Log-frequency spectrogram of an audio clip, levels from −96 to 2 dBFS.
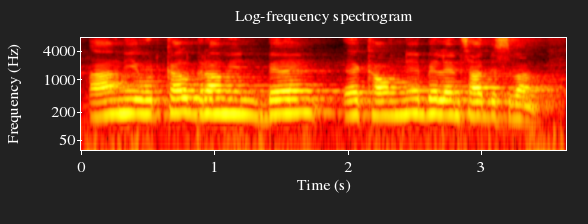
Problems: constant background noise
